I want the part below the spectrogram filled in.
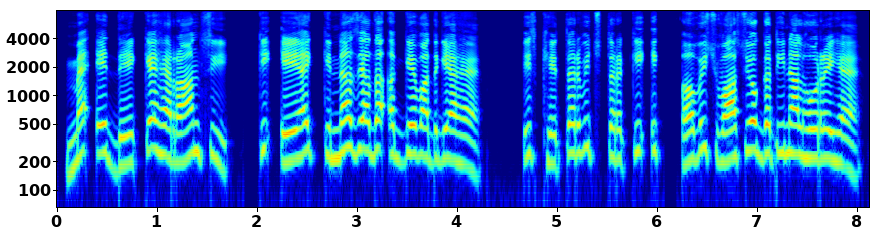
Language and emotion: Punjabi, surprised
